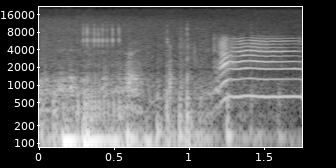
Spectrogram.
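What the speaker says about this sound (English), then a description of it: "sorry, that's my cat." A house cat meows once, a clear rising then steady call that follows a brief burst of background noise and low sounds in a home recording setting.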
